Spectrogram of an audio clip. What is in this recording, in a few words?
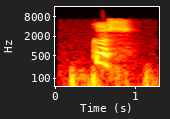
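"кӧш", Komi, female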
